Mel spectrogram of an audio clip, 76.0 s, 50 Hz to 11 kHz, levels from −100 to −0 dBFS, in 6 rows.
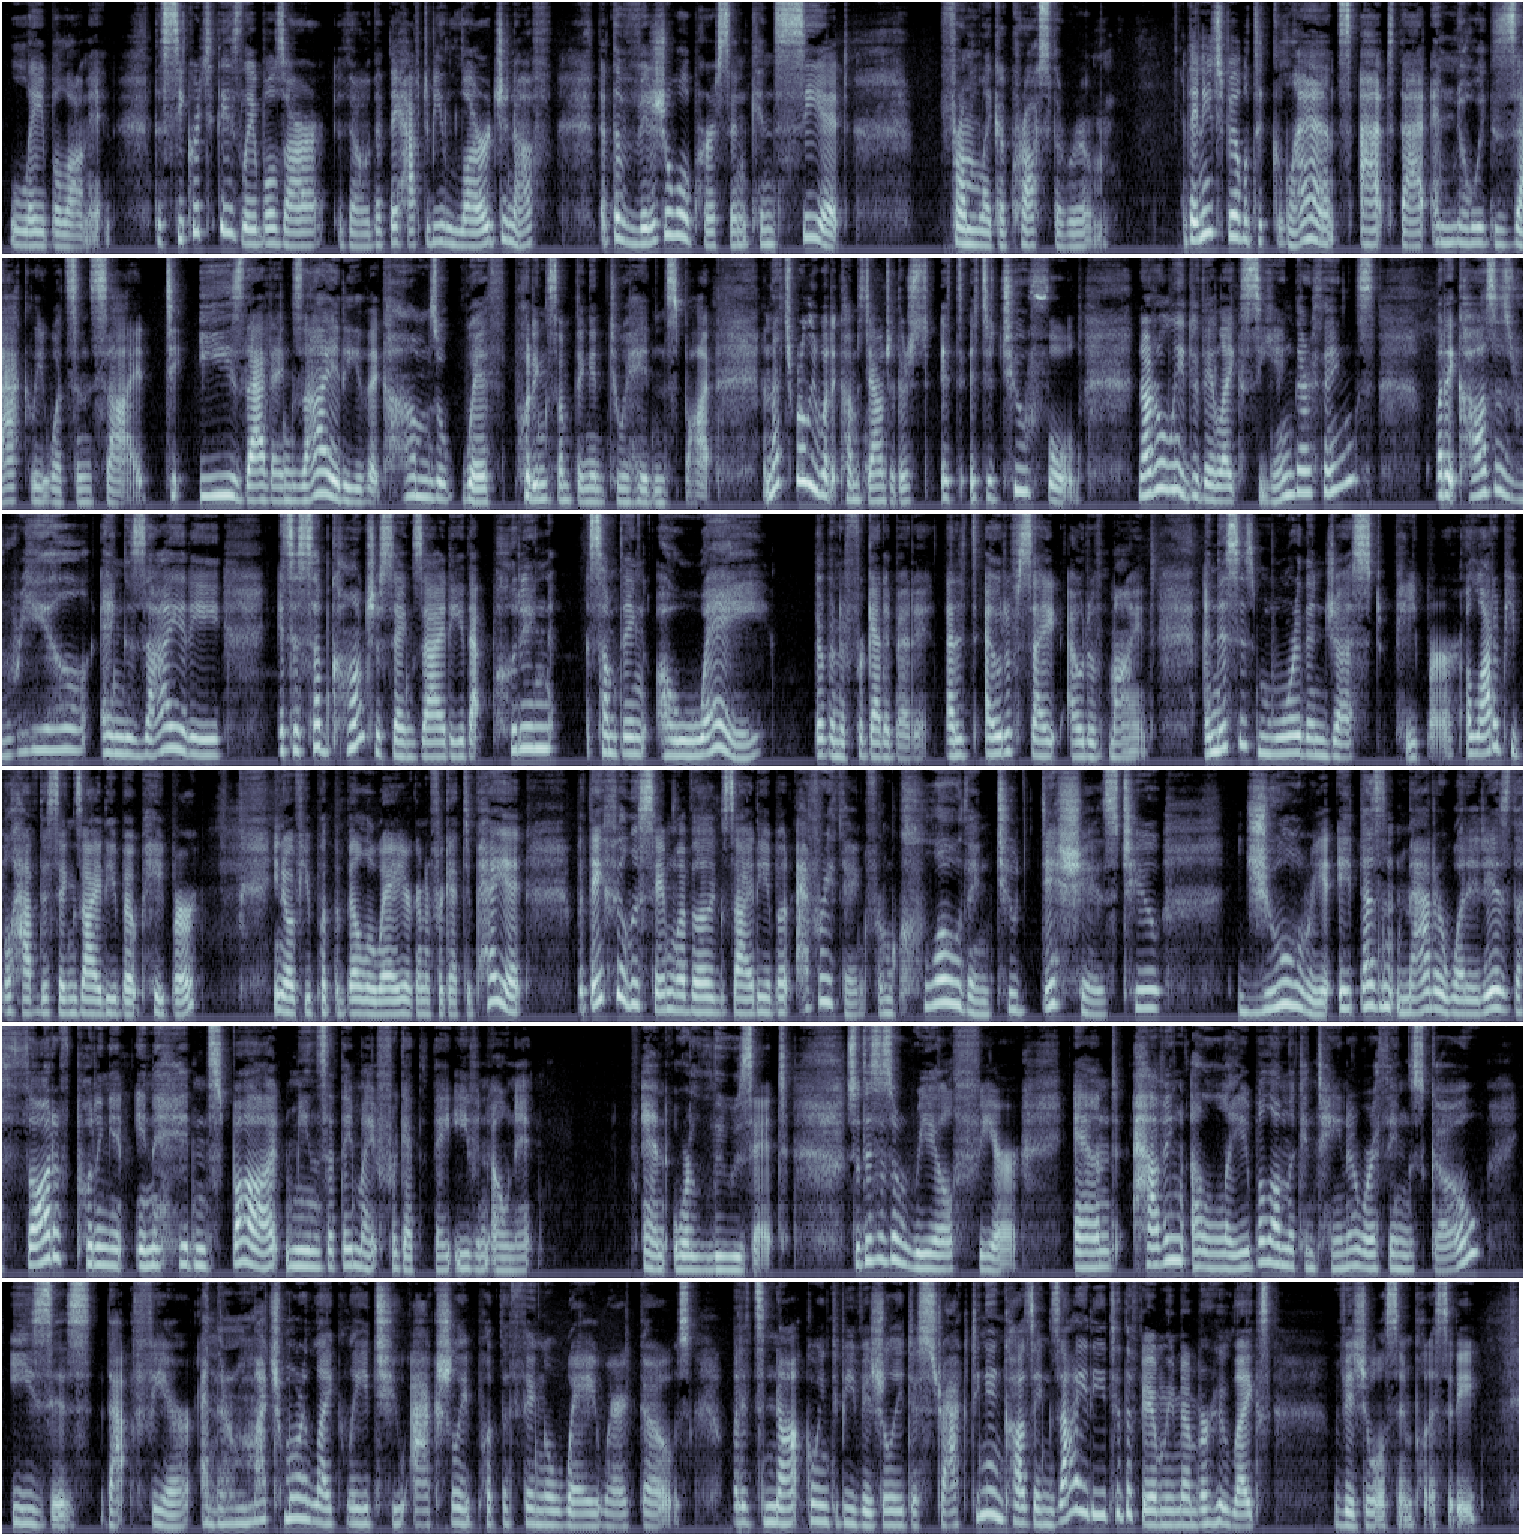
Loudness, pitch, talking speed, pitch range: -22 LUFS, 195 Hz, 185 wpm, 175-245 Hz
